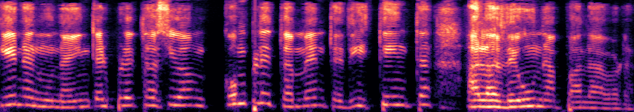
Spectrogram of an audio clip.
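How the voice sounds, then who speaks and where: A man speaks in a high voice with lively intonation. His pace is fairly slow. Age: 70s. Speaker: audience member. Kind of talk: audience comment.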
